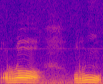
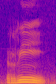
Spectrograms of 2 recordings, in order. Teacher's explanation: Ra ditebalkan bila baris atas, secara umumnya bila baris atas dan baris hadapan kita sebut ra. ru. Tapi baris bawah dia jadi nipis, ri. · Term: hukum bacaan ra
